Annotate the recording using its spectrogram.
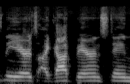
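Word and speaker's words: Berenstain: It's actually spelled as if it were pronounced Baron Stain. A I N instead of Steam and there's um there's the I used to love that book.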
